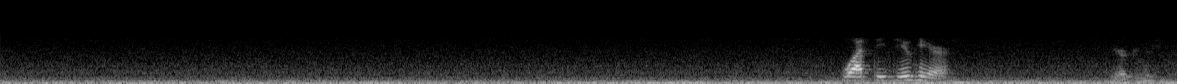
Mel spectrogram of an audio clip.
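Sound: air conditioner running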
